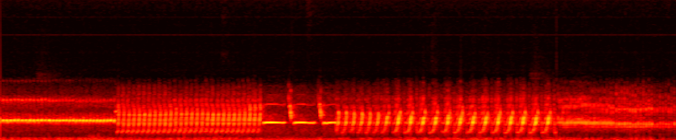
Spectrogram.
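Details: Malinois Waterslager canary training song: a steady whistled tone, then a fast rattling trill, short clear whistles, a rhythmic series of rising notes and a closing rolling trill.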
